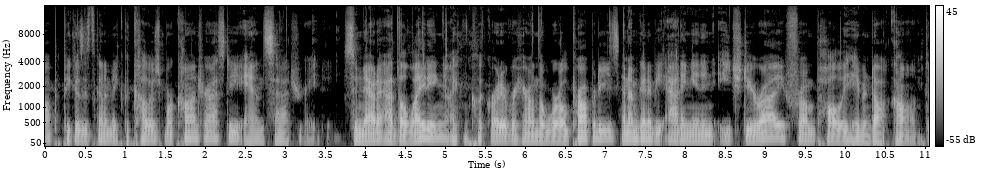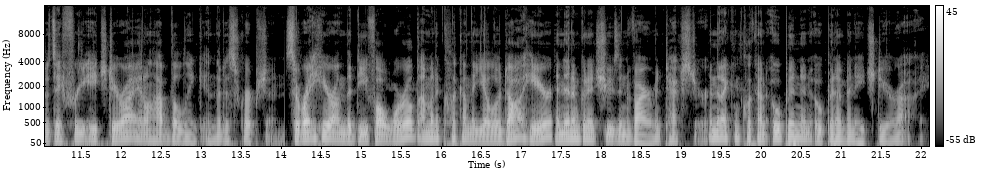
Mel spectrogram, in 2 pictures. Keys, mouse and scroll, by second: 3.0-18.3 shift+middle drag, 18.3-22.1 drag.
